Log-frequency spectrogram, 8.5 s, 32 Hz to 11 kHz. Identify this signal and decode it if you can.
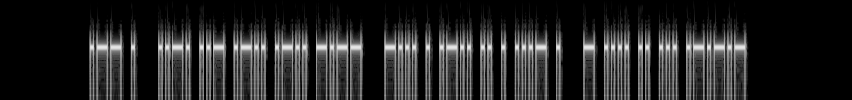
Morse code, heard as a keyed tone, about 34 wpm, 700 Hz. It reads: WE FULLY BELIEVE THIS.
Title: Sentences from Top 1300 Words 35wpm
